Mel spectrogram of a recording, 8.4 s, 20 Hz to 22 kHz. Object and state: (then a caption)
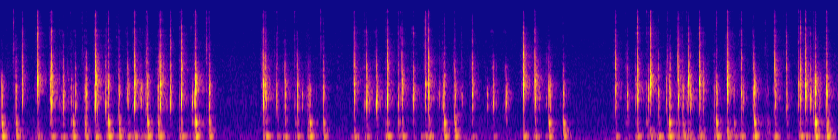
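Plastic mechanical keyboard. Fingertips type on a white 60% RK61 mechanical keyboard with plastic keycaps and lubed red switches. Quick bursts of crisp, clacky keystrokes with a low thock underneath come in four runs separated by brief pauses. Each keystroke dies away almost instantly.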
